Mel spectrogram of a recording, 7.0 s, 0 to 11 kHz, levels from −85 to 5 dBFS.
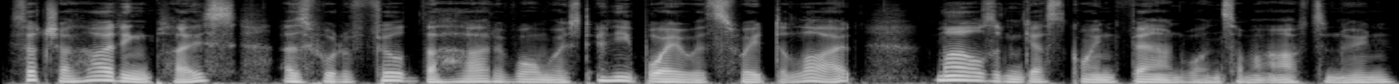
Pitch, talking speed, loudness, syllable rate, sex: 110 Hz, 205 wpm, -19 LUFS, 5.9 syllables/s, male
